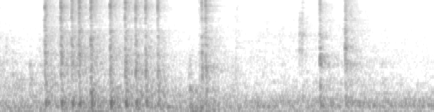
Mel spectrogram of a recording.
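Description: A wooden door being pushed slowly open, giving a quick run of small clicks and creaks in the first second, then a few single clicks.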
